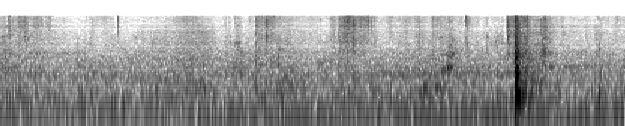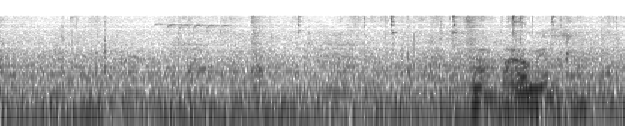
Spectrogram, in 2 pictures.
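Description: A long-handled tool knocking and prying at a laptop lying on the ground: a few light clicks and knocks, then one sharp, loud clack about three and a half seconds in.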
